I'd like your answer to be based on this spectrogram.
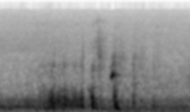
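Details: Sleeping pug dreaming: soft, fluttering snuffly snoring breaths with small whimper-like sounds and barking.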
